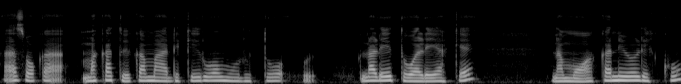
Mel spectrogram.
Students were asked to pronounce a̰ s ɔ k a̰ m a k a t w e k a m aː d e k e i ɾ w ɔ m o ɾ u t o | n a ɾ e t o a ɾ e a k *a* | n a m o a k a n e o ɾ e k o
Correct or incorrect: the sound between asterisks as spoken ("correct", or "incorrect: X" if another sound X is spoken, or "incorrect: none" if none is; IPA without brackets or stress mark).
incorrect: ɛ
